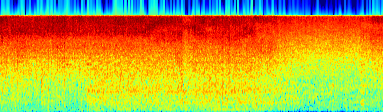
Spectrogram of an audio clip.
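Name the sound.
Turner beef striploin steak sizzling in a smoking hot pan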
